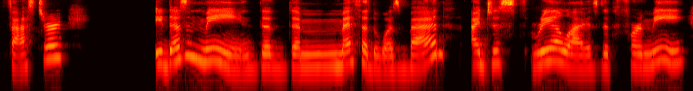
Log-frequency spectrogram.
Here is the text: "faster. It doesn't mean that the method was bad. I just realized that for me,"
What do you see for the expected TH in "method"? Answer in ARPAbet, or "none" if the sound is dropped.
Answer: TH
